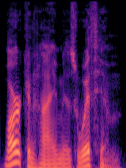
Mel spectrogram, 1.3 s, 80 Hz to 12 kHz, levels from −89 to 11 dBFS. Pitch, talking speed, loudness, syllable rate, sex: 105 Hz, 190 wpm, -19 LUFS, 5.3 syllables/s, male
